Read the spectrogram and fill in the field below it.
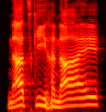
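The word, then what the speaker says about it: Natsuki Hanae: the performances from natuk oh no hold on I got to make sure I pronounce this right natski hanai and Shion wakayama who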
